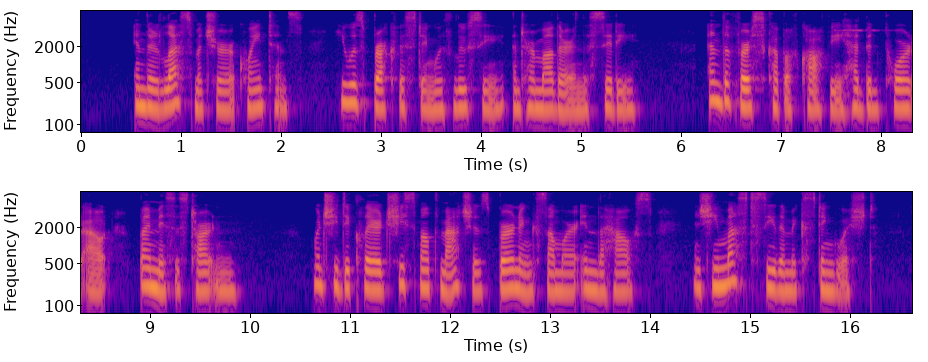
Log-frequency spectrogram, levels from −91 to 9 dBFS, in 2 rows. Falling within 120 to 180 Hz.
No: high, 190 Hz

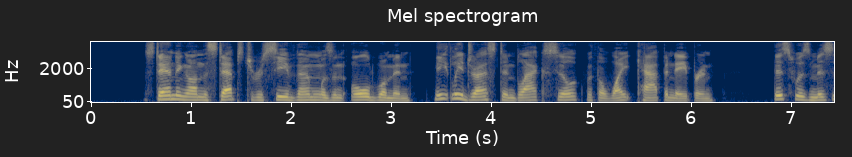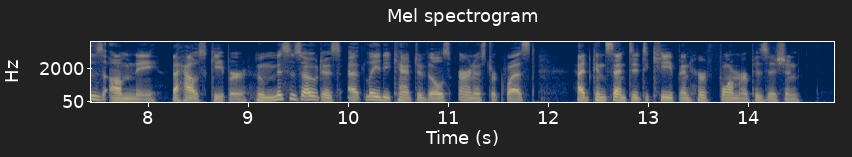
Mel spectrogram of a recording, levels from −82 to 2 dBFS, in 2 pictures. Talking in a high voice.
No: low, 135 Hz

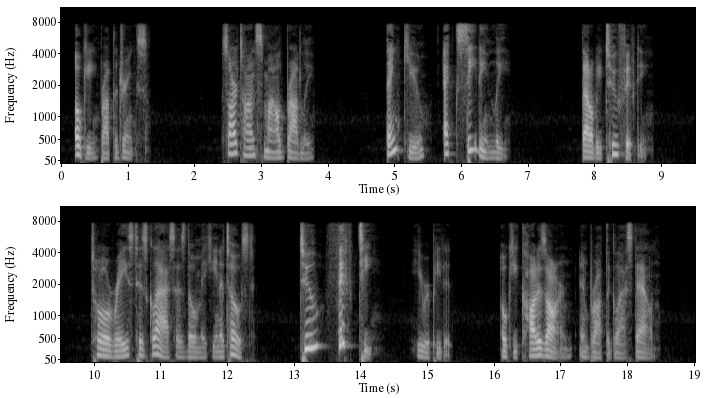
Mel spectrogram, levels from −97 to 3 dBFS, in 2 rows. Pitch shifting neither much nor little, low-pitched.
No: wide, 7.6 semitones; low, 130 Hz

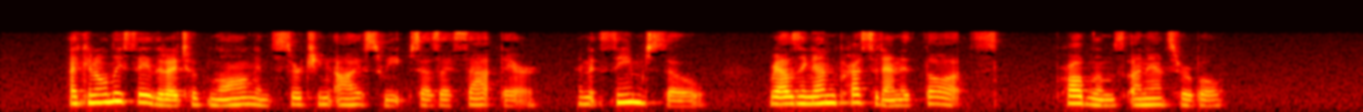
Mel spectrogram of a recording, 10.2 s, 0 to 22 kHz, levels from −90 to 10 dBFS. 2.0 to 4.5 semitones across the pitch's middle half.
No: average, 5.1 semitones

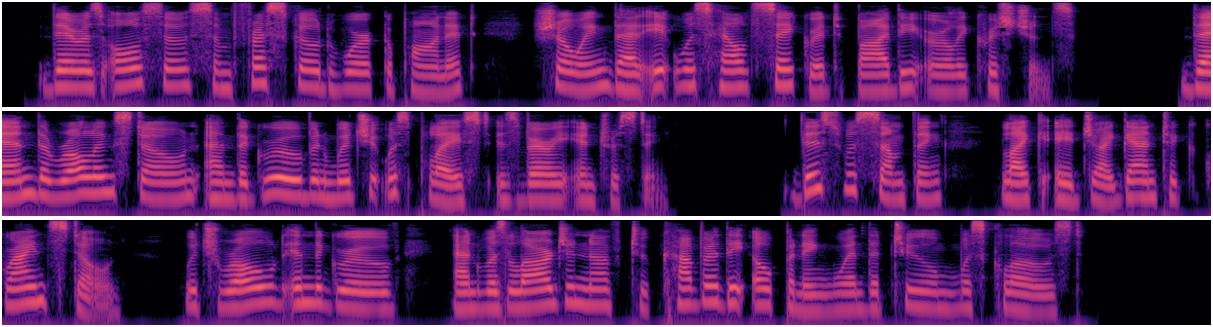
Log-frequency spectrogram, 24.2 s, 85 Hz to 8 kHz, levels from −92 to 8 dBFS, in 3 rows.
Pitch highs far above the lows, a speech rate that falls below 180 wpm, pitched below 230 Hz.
No: average, 3.0 semitones; average, 145 wpm; high, 190 Hz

